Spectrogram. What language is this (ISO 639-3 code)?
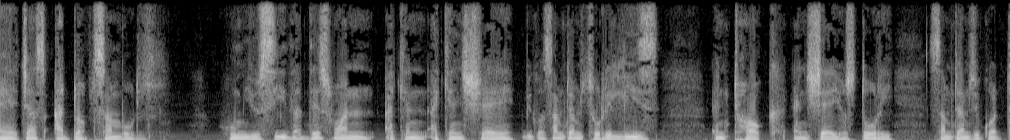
eng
